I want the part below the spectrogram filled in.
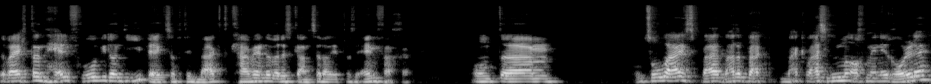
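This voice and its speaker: A man speaks at a moderate pace in a fairly high pitch. His voice is somewhat breathy, with ordinary pitch variation. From Upper Austria (Steyr). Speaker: bike photographer. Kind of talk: casual interview.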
